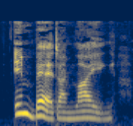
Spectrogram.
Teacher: bed 和 I'm 之间连读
